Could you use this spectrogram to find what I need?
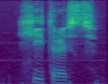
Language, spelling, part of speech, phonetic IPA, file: Russian, хитрость, noun, [ˈxʲitrəsʲtʲ], Ru-хи́трость.ogg
- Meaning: 1. craftiness, craft (shrewdness) 2. ruse 3. stratagem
